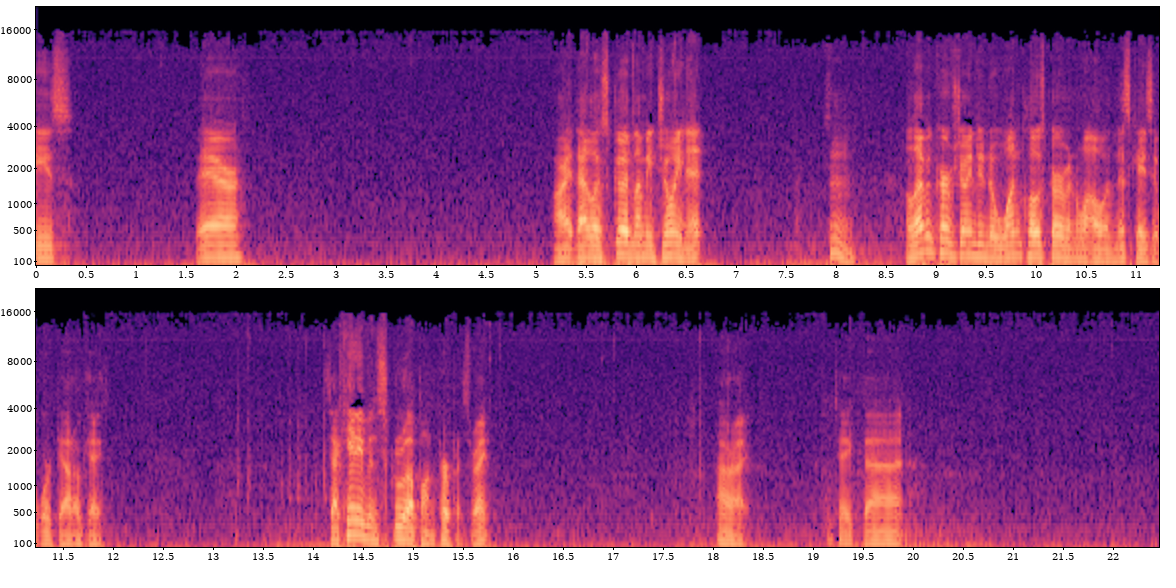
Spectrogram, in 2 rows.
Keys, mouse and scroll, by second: 1.3 click, 1.8-2.6 scroll, 3.2 shift+click, 3.8 shift+click, 4.8 shift+click, 5.7-7.7 typing, 7.2-8.2 scroll down 4, 11.0 scroll down 5, 11.8-12.3 scroll up 5, 12.3 scroll, 13.0-14.5 typing, 15.9 ctrl+click, 16.2 typing, 17.0 ctrl+click, 22.0 ctrl+click.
